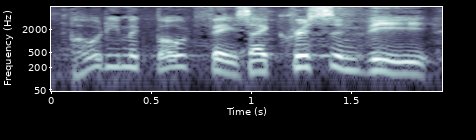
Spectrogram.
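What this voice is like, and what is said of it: Put-on British accent. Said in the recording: “Can you imagine some British person? I would even try an accent.”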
